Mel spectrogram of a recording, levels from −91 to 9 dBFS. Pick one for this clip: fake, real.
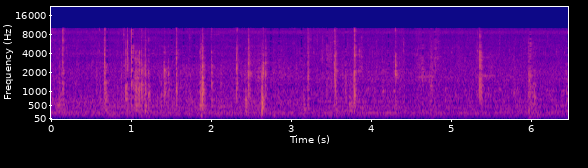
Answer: real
